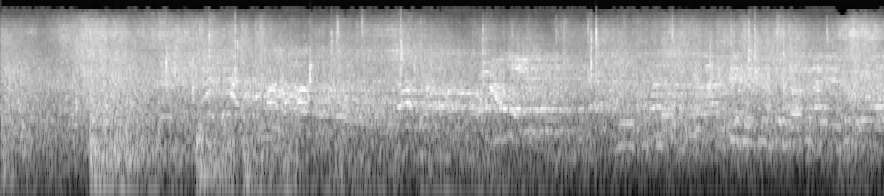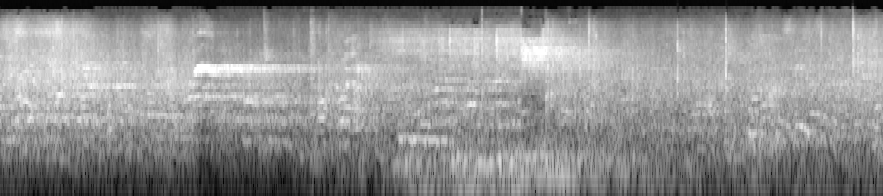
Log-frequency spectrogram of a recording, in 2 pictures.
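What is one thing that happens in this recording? Skates scrape and hiss across the ice in a large echoing arena.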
